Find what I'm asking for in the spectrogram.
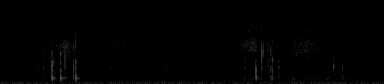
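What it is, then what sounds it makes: Plastic paddle hairbrush bristles scratched. Fingernails scratch the plastic bristles of a black plastic paddle hairbrush in two bursts. Each burst starts with sharp, clicky plucks and moves into a soft, bright, airy rasp. A steady low hum runs underneath the whole time.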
